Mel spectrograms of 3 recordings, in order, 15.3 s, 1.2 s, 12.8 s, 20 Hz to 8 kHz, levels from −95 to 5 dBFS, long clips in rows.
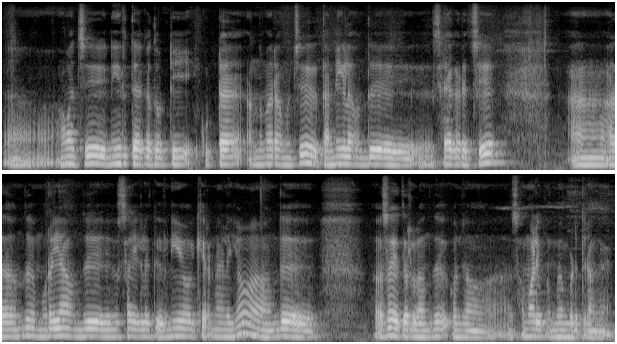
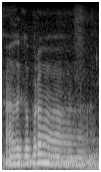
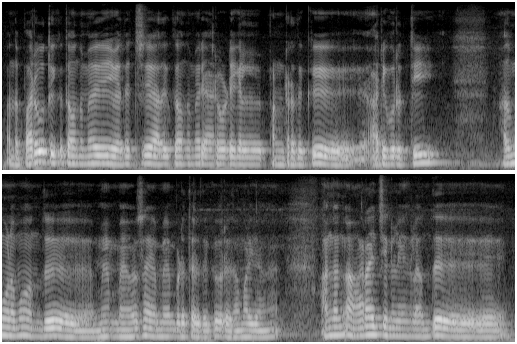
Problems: background sounds at intervals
